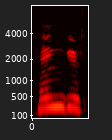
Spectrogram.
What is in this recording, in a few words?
"scarf", Washo; hEnggis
